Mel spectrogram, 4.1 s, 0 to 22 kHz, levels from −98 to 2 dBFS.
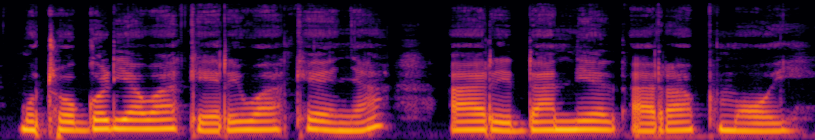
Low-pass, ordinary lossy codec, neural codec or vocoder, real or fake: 19.8 kHz; none; none; real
